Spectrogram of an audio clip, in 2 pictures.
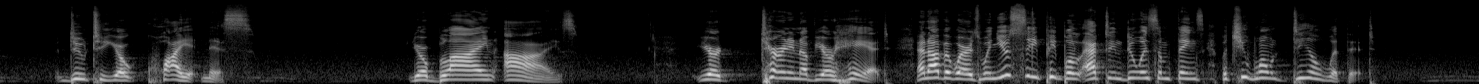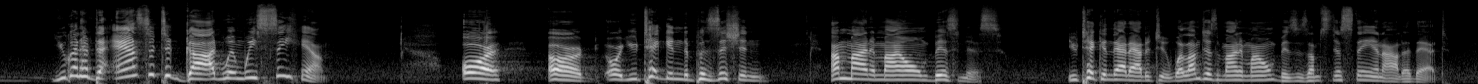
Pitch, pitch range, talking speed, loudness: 240 Hz, 210-290 Hz, 140 wpm, -19 LUFS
